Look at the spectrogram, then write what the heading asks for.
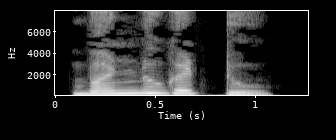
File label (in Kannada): "ಭಂಡಗೇಡು", Kannada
